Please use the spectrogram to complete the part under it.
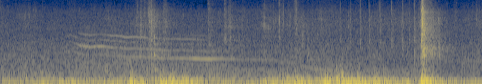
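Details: Cats found while following a ginger tabby kitten outdoors; one long drawn-out meow slowly falling in pitch, then a shorter fainter one, over rustling, footsteps and a sharp knock.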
